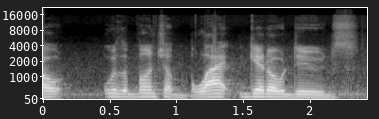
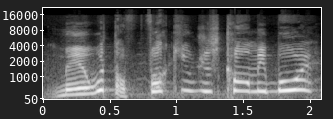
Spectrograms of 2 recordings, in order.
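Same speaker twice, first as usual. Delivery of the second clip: very high-pitched yelled challenge; mock outrage; 3 dB louder than usual. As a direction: act out exploding at an insult, pitch shooting way up. Acted angry reply in imagined quarrel.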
